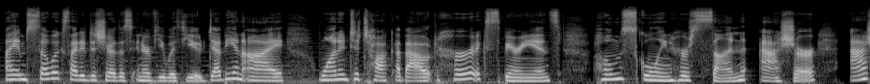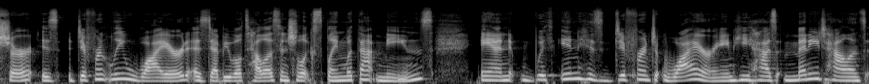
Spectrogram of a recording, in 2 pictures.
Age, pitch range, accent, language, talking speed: 30-49, 170-210 Hz, American, English, 160 wpm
